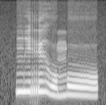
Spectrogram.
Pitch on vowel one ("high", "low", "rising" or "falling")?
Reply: high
